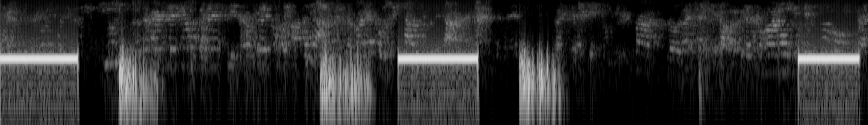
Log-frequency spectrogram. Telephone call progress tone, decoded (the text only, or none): ringback tone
